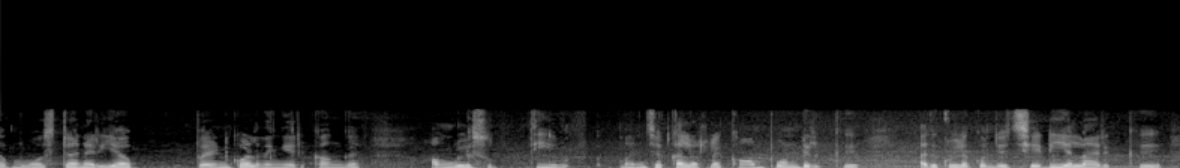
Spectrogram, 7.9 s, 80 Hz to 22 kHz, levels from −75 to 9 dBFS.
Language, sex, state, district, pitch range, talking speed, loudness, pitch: Tamil, female, Tamil Nadu, Kanyakumari, 205-230 Hz, 120 wpm, -18 LUFS, 220 Hz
